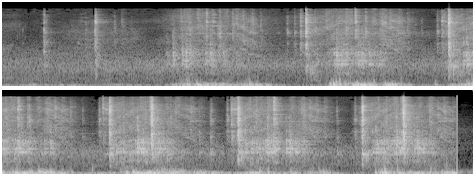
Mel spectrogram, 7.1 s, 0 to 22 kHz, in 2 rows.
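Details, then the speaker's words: Harbor Freight small engine fitted with an experimental 3D-printed ABS plastic piston, during butyl acetate fuel tests: rope pulls about once a second, each a brief rattly churn that dies straight away. Cranks but will not start; cause suspected, not confirmed. "well i'm a little bit disappointed that it wasn't able to run with the plastic piston"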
